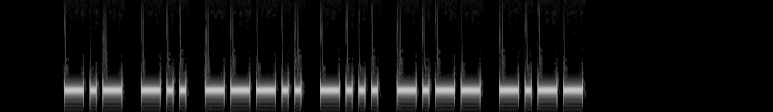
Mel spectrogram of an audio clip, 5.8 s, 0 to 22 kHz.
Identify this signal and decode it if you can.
Morse code, heard as a keyed tone, about 31 wpm, 700 Hz. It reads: KD8BYY
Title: Speed Racing - USA 2x3 Call Signs 25wpm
